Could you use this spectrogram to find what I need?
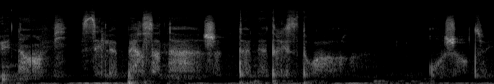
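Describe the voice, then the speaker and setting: Through noticeable background noise, a woman whispers at a very slow pace. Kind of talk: ASMR tarot reading. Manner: whispered, soft-spoken.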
